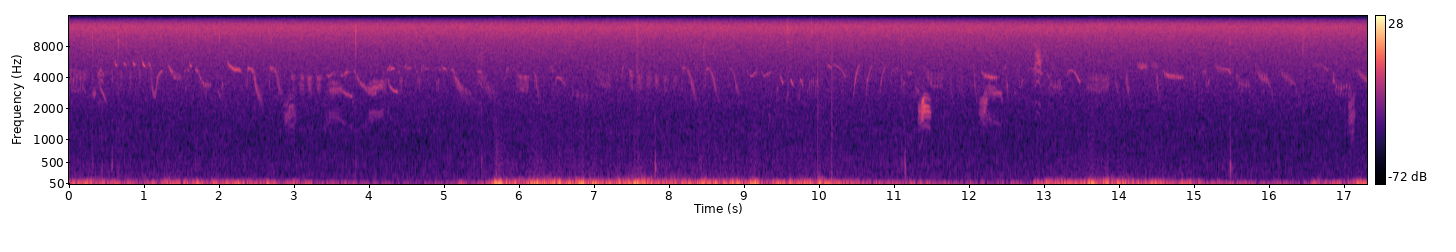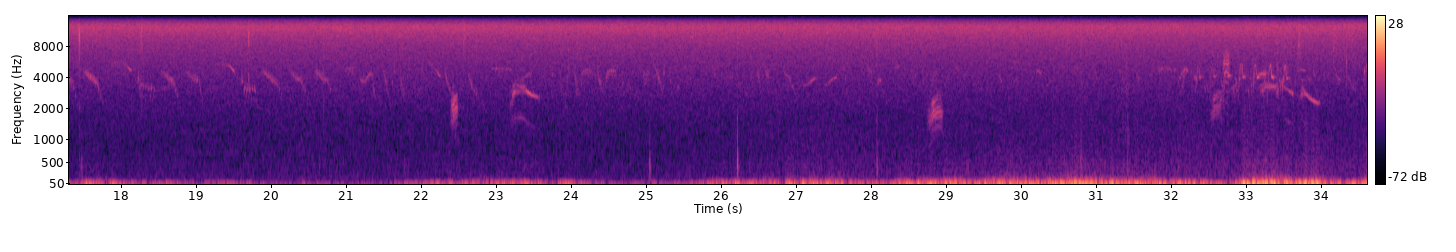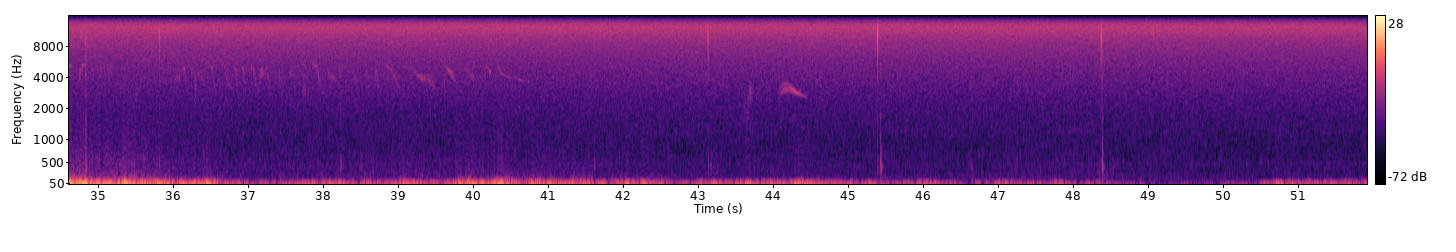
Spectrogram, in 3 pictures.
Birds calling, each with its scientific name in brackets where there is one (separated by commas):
Hawaii Amakihi (Chlorodrepanis virens), Chinese Hwamei (Garrulax canorus), Eurasian Skylark (Alauda arvensis)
